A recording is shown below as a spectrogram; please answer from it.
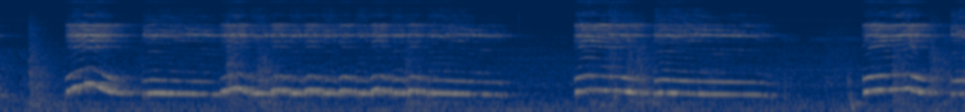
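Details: Siberian Husky annoyed by a new toy, giving three drawn-out howls that swoop up then slowly sag lower. A steady high squeaky tone runs alongside, with short pauses between the bursts.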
